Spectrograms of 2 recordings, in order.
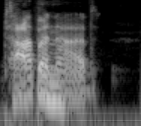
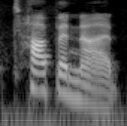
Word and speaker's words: tapenade: Am I saying it right? – Tapenade. Yes. – Nod or not? – Nod. – Top a nod. Top, that's the word. – Tapenade. T-A-P-E-N A-D-E, tapenade.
